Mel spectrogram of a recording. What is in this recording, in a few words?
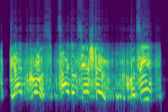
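German chat, speech; War Thunder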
